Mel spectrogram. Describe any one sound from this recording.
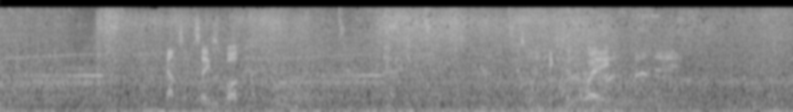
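An energy beam roars and crackles loudly.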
